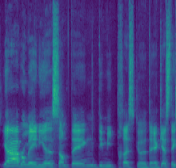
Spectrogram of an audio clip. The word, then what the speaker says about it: Dimitrescu: Sorry, Dimitrescu. That's how they said she should pronounce it. The house Dimitrescu. If anyone remembers that, it's not her fault. They told her it's, yeah, Romania something, Dimitrescu.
